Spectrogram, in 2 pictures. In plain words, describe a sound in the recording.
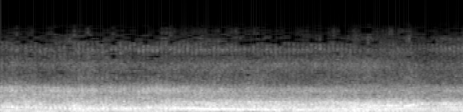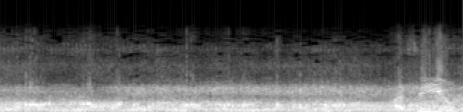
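A petrol lawn mower engine drones loudly and steadily close by.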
